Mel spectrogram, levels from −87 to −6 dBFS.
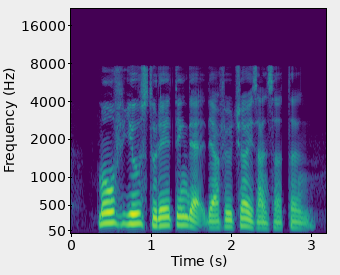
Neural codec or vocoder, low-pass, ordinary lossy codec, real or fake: none; none; none; real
